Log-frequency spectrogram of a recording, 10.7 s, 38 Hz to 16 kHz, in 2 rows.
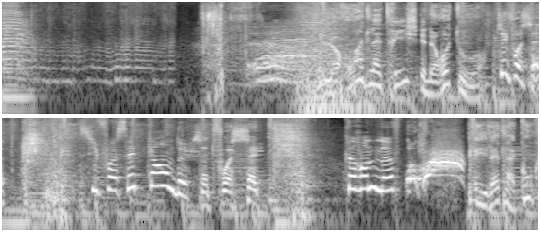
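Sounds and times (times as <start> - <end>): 
fly buzzing in flight: 0.0 - 3.1
speech: 3.6 - 10.7.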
